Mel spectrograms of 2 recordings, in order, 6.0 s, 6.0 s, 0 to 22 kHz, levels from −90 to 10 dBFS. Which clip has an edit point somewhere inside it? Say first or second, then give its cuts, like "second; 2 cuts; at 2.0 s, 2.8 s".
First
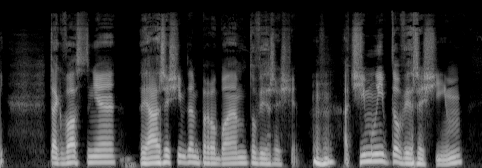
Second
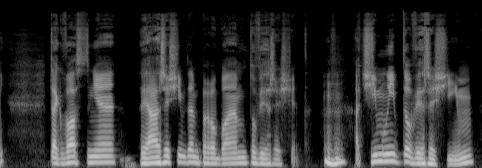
first; 1 cut; at 3.8 s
